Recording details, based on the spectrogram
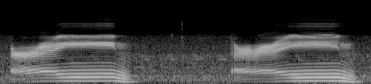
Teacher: عین جو ہے حلق کے درمیان والے حصے سے ادا ہوتا ہے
